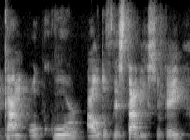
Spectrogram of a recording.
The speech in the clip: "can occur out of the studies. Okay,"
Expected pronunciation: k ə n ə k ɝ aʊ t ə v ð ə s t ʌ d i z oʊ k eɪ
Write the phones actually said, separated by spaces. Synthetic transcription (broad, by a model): k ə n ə k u aʊ t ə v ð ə s t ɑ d i s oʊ k eɪ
